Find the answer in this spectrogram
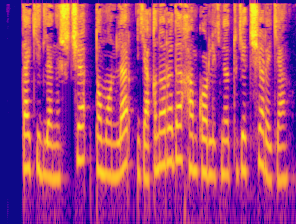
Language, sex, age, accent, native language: Uzbek, female, 18-24, Sirdaryo, Uzbek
